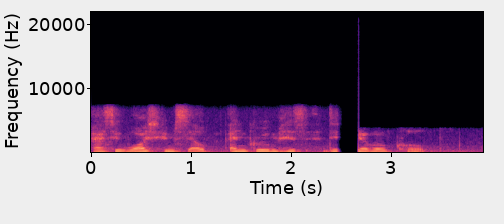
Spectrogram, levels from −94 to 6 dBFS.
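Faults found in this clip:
Handover gap at 2.45–2.67 s, right after "himself and groomed his". Sound drops out fast and sits dead silent for about 220 ms. Call leg hopping networks mid-handover, no speech frames getting through until the new link comes up, so that stretch is gone.

Fallback to narrowband from 2.67 s to the end, kicking in right after the gap. Nothing above 4 kHz anymore; it turns duller and rougher than the crisp HD Voice before it, which sounds like AMR-WB at a high rate, probably 23.85 kbit/s. Codec renegotiated to AMR-NB, likely 12.2 kbit/s.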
